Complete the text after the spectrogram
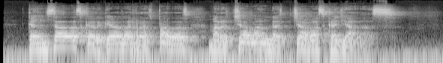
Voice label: CANSADAS LAS CHAVAS, spanish tongue twisters; 46 Spanish Tongue Twisters To Perfect Your Pronunciation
